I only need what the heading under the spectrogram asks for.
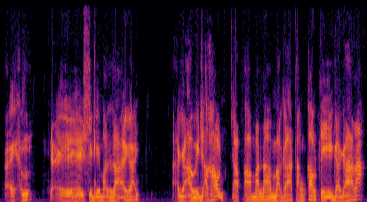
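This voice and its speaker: A man's voice: lowish voice, slow, vocal fry, pushed and bright, husky, no echo, clean studio sound, exaggerated voice. A man playing a meek, grumbling townsman who talks hesitantly in a radio comedy-drama. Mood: meek, reluctant.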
